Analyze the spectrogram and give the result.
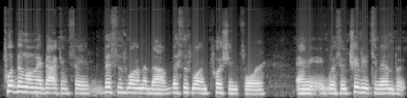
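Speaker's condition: Cerebral palsy; congenital, left-sided hemiplegia, affects left side, speech and coordination, left hand most affected; speech impediment, had to step up speech

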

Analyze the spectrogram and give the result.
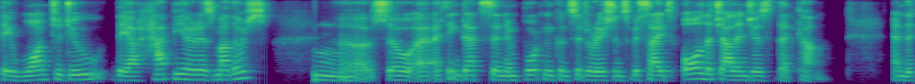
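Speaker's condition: No condition

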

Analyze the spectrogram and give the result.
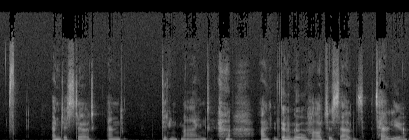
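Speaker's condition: Aphasia, mild; aphasia from stroke, many years since onset, much worse at start, 6 months in hospital; mild aphasia now, early after stroke could not speak at all, not even children's names

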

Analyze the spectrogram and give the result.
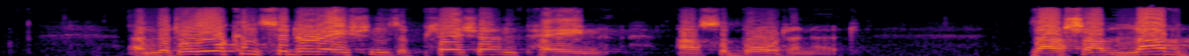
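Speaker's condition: No condition

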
